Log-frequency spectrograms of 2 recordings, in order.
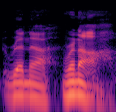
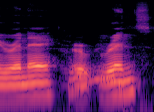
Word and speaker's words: Rennes: Rennes. It's French, so you assume they don't pronounce the last syllable.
